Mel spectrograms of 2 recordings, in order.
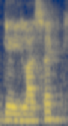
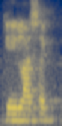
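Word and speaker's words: Gay-Lussac: kelipatan berganda Hai hukum Keyla Sek ya Hai bacanya itu kalau bahasa Inggrisnya pronounciationnya kalau bapak enggak salah ya Keyla seks yang benar Hai terus hipotesis avogadro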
